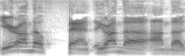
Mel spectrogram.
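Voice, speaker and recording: A man speaks with lively intonation at a fairly high pitch. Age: 60s. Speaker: flat earth app creator. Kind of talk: casual chat.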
